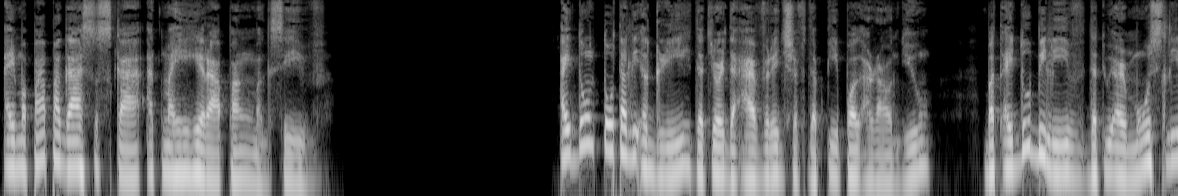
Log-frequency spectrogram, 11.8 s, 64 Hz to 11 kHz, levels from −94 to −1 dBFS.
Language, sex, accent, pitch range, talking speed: English, male, Filipino, 105-135 Hz, 135 wpm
